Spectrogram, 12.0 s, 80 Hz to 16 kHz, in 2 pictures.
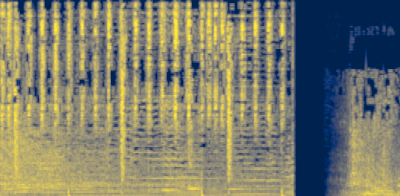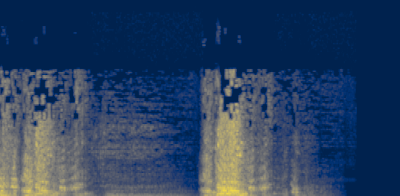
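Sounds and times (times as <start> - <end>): lion roaring: 4.9 - 11.2.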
